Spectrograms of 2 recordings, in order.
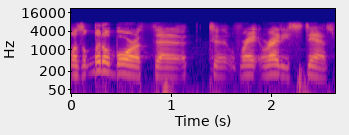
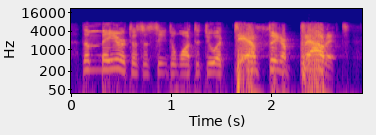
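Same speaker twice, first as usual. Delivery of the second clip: fuming; 6 semitones higher, 9 dB louder than usual. Acted. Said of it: "fumed the Pegasus".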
